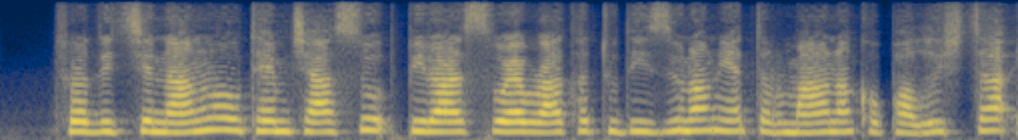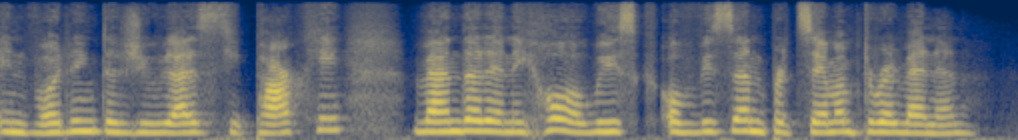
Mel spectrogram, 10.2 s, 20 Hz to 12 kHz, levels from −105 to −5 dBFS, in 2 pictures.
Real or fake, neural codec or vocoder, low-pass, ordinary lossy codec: fake; codec, 16 kHz in and 24 kHz out, 0.4 kbps, LongCat-Audio-Codec, fine tuned four codebook decoder; 10.8 kHz; none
